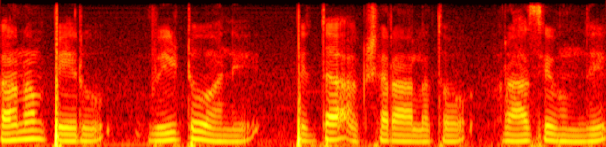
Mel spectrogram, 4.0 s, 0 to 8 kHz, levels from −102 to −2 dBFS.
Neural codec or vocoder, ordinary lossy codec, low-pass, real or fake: none; none; 7.2 kHz; real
